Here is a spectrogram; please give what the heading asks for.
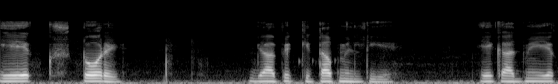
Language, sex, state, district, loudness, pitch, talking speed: Hindi, male, Chhattisgarh, Sukma, -17 LUFS, 130 Hz, 130 wpm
